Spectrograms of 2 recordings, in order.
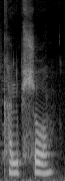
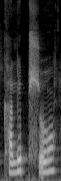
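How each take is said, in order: First: The name is said with a Greek pronunciation. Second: The name is said with an English pronunciation. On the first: "Greek it's Calypso" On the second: "in English it's Calypso"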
